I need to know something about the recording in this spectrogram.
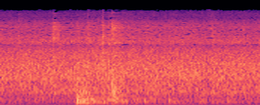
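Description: Plates and serving dishes clink.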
